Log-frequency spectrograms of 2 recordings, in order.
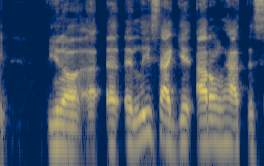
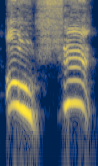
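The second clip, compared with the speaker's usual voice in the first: very high, loud excited outburst; Fells; 10 dB louder than usual. Retold or imitated. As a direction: imitate a hyped friend exploding with excitement. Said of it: "he'd have been like".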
